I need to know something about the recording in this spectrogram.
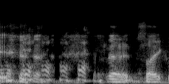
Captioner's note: laughing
